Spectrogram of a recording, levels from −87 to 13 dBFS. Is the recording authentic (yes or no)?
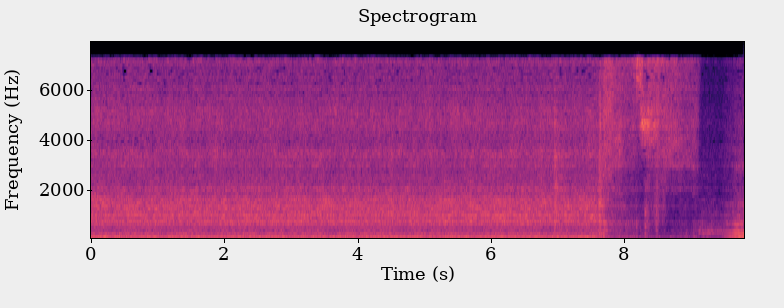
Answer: no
